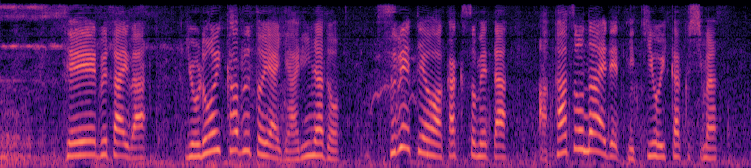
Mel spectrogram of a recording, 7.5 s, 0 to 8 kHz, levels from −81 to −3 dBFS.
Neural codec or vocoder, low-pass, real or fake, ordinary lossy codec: codec, 44.1 kHz, 7.8 kbps, DAC; 7.2 kHz; fake; none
